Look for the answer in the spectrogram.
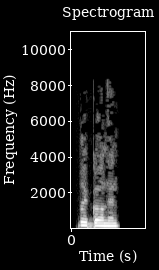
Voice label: "begonnen", German; adjectives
